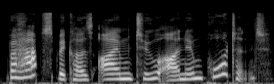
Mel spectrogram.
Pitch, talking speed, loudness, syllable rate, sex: 275 Hz, 110 wpm, -16 LUFS, 4.4 syllables/s, female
